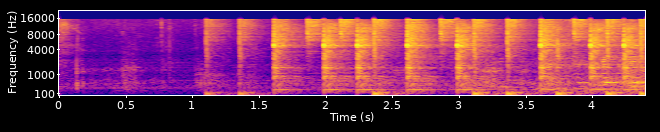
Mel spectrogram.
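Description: A played-back funk drum-kit beat with kick drum, snare and hi-hat, a classic funk pattern with a little syncopation added, starting about a second in after a brief silence.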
